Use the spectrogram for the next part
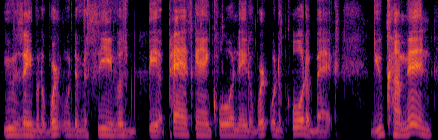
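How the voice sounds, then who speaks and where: A man's voice: medium pitch, brisk, fairly bright tone, a little hiss or hum. A man talking sports casually and emphatically in street slang, often checking that the listener follows. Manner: emphatic, repeats rhetorical check-ins.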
